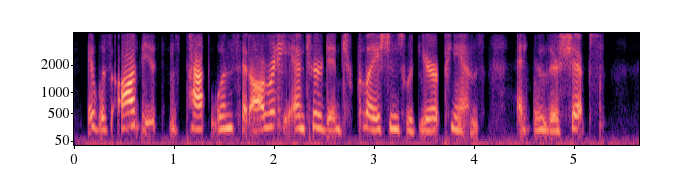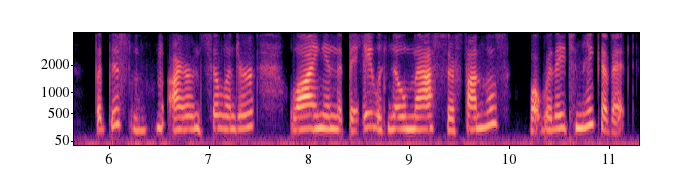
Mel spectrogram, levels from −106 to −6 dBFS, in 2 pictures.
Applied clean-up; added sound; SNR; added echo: neural diffusion model UNIVERSE++.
